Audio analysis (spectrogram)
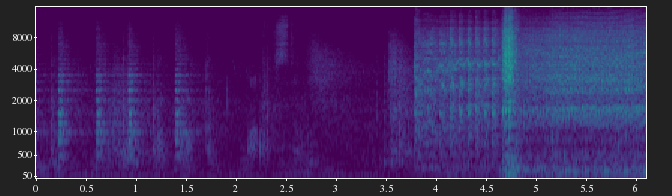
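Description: A Duramax L5P single-cab work truck's diesel engine remote-starting: cranking catches with a loud burst near the middle, then settles into a steady rumbling idle, after earlier talk and clicks.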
